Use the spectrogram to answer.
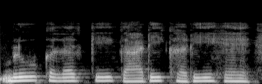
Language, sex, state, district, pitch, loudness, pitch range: Hindi, female, Karnataka, Bangalore, 160 Hz, -16 LUFS, 145-170 Hz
